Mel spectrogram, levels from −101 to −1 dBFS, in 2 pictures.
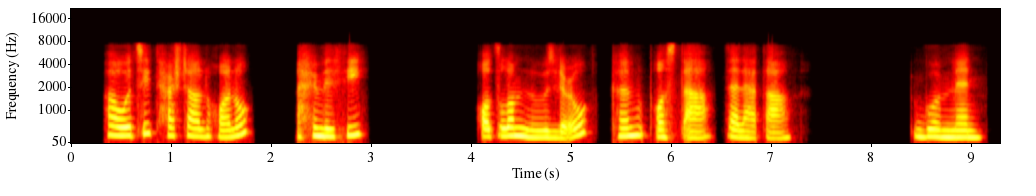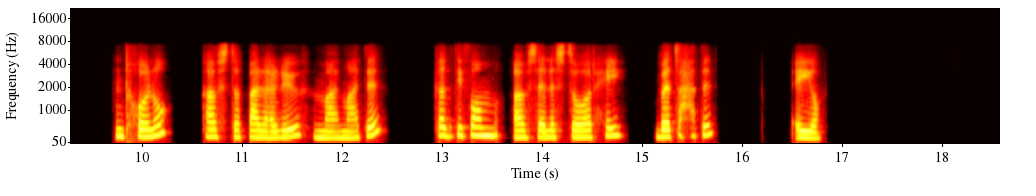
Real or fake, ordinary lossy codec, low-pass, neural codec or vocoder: fake; AAC, 48 kbps; 7.2 kHz; codec, 16 kHz, 0.3 kbps, FocalCodec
